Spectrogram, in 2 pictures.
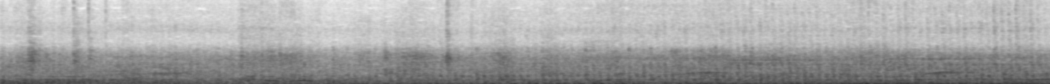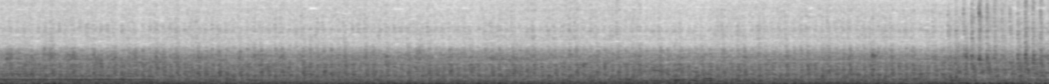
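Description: A tractor engine idles with a low steady rumble.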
